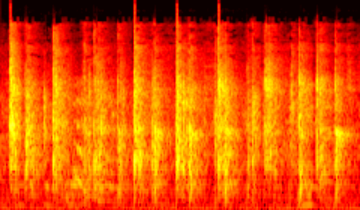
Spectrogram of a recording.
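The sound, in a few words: audience clapping hands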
